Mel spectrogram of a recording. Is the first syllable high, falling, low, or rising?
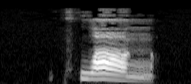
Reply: falling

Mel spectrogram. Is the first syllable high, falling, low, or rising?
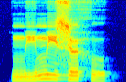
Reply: rising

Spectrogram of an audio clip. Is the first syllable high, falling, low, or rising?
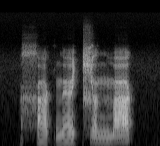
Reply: low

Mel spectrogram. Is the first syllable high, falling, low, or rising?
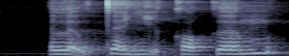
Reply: rising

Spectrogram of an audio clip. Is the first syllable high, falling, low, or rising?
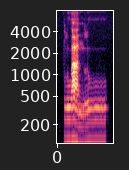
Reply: falling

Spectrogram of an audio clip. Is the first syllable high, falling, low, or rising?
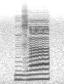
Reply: low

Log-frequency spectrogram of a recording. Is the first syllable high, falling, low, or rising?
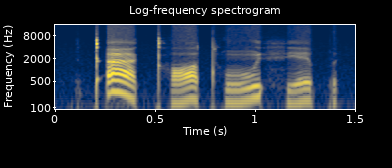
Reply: falling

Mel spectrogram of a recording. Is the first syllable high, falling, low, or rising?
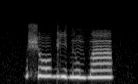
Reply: high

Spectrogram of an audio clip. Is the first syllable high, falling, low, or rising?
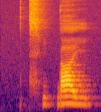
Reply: low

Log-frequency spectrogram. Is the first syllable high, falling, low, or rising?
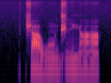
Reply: falling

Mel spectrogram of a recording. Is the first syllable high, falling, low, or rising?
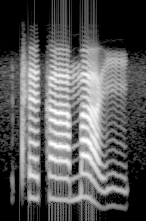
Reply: high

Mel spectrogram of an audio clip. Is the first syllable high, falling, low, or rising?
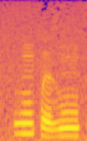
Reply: high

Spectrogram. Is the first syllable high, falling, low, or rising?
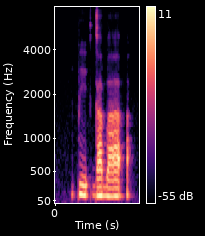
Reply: low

